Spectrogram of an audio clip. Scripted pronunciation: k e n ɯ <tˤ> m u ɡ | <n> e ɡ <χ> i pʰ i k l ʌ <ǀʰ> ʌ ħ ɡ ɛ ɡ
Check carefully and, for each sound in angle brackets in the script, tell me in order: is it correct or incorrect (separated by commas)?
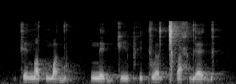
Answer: correct, correct, incorrect, correct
